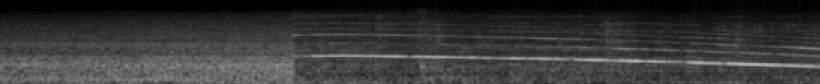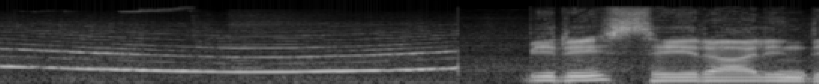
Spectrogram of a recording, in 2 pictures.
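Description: A siren wails, falling and rising in pitch.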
